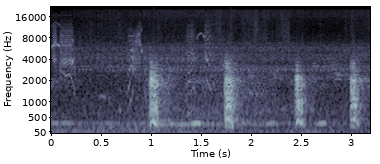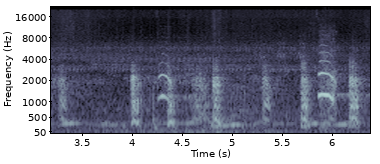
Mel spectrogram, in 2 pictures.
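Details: A langur gives harsh, barking alarm calls in an uneven series on spotting a prowling tiger, a warning that sends chital fleeing for cover.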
